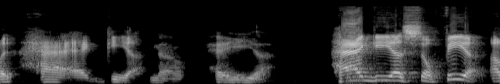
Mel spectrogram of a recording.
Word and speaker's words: Hagia Sophia: Hagia Sophia. I like the name Sophia. It's spelled Hagia.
